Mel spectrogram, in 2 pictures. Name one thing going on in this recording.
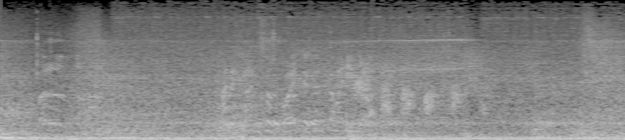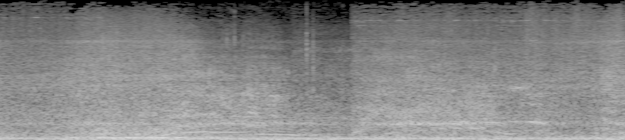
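Rapid gunfire rattles.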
